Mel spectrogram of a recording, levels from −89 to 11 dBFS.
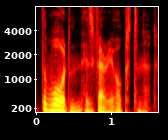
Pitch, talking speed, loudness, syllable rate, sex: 115 Hz, 185 wpm, -17 LUFS, 7.4 syllables/s, male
